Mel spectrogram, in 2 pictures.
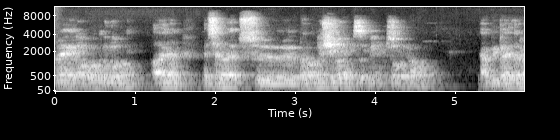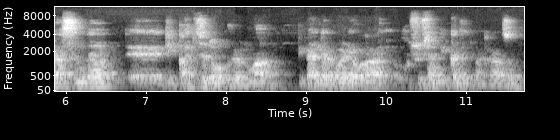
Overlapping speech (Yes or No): Yes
